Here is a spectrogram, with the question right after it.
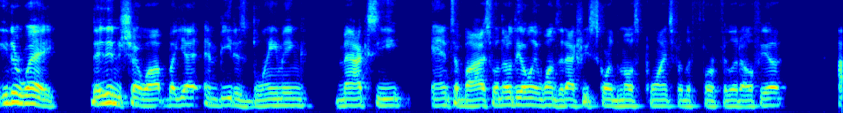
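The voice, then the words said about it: Somewhat hoarse voice. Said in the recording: “my voice is kind of hoarse. I'm still recovering from Game 7.”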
